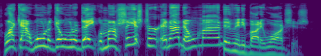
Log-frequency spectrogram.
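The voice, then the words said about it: Exaggerated thick Southern accent. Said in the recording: “It is a thick Southern accent doing a Southern accent.”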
